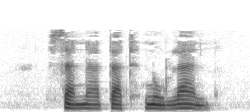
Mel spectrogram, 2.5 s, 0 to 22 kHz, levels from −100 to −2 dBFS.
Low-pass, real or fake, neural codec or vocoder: 7.2 kHz; real; none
